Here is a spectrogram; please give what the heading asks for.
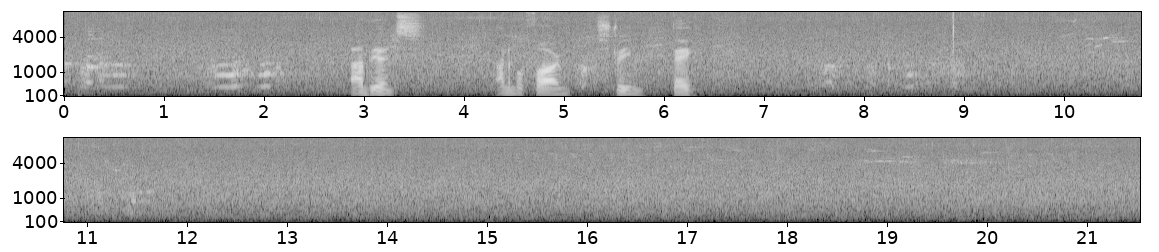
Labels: What gender is person speaking?
male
